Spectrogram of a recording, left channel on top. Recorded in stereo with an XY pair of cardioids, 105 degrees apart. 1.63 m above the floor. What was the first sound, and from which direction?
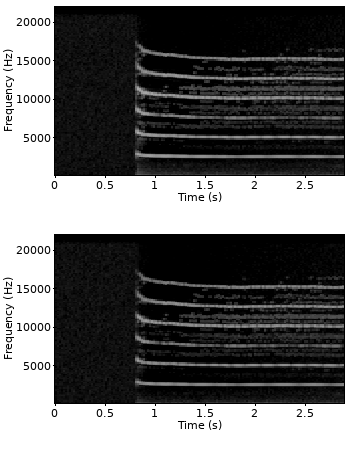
A scream, 50° left.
